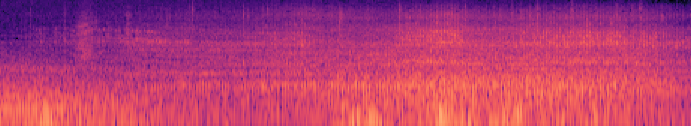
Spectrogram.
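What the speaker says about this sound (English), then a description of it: "we are slowing down on the road because there is an orange tractor in front of us" Vehicle engine noise on a road in Texas while slowing behind an orange tractor, a low steady rumble that swells midway and stays fairly loud, with no talking.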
